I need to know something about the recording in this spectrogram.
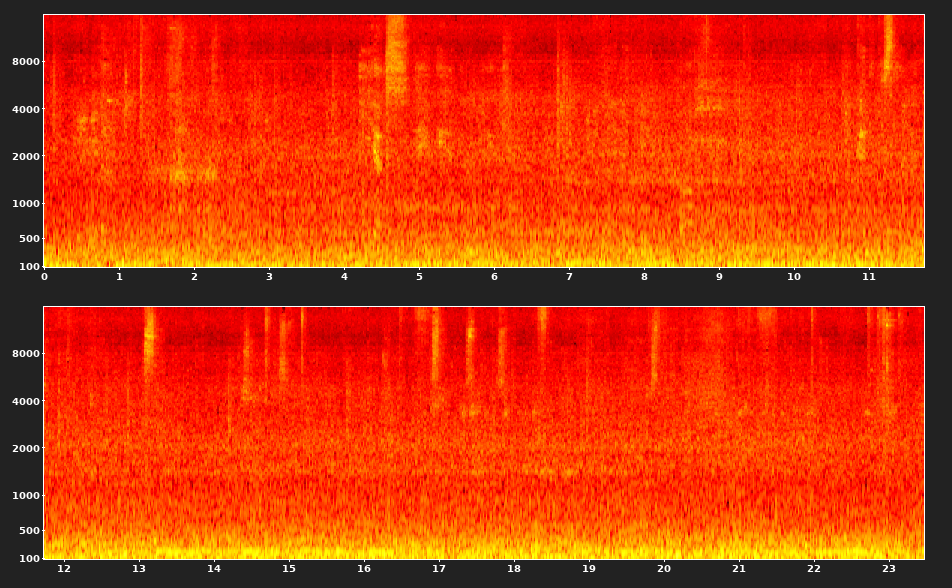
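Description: Wheels click and rattle over rail joints.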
